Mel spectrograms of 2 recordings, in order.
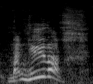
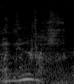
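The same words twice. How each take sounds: First: Indignant retort. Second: Much softer, rising in disbelief; disbelieving murmur. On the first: Drunk Scot throwing the soldier's excuse back at him in outrage. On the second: Drunk Scot quietly repeating the soldier's excuse in disbelief. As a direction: repeat the word almost under the breath. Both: Acted.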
